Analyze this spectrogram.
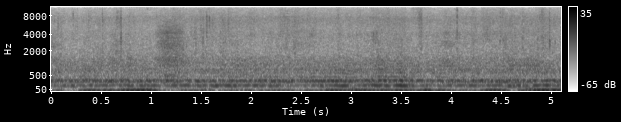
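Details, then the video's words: Swarming wild bees at a forest honey harvest, 2026: an unbroken deep hum of many wings swelling and fading slightly in loudness over five seconds, with no other clear sounds. "Forest Honey Harvest 2026 – Igniting the Wild Sweetness"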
